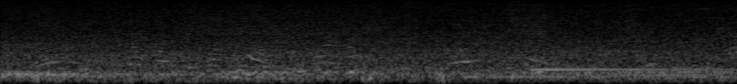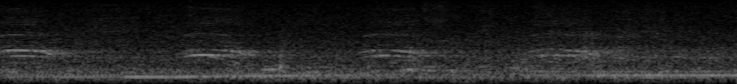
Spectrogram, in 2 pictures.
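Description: An electric guitar plays slow, sustained notes through a small amplifier outdoors.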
